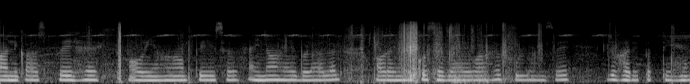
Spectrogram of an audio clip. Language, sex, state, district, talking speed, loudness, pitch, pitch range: Hindi, female, Odisha, Khordha, 190 wpm, -24 LUFS, 200 Hz, 195-205 Hz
